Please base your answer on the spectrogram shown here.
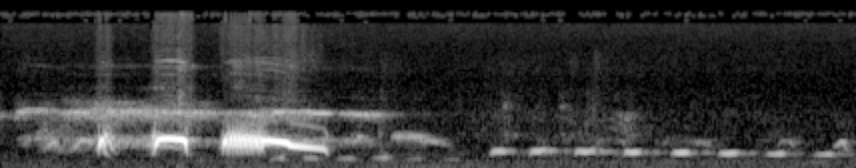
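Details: Spotted dove used as a decoy to stir up wild doves in the rainy, windy season, cooing in the 'thổ sấm' voice style: three loud hollow coos, the last drawn out and falling, then a run of soft, lower coos about three per second.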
